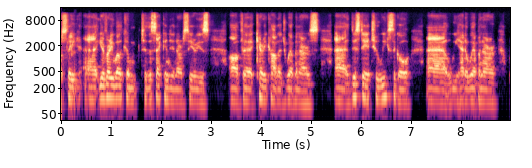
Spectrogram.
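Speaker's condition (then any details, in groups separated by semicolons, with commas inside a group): No condition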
